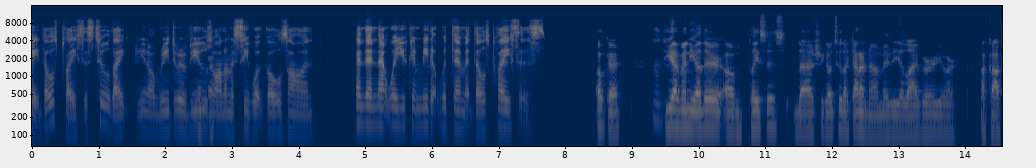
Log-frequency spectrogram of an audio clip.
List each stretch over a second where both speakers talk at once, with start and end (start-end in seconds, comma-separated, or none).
none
